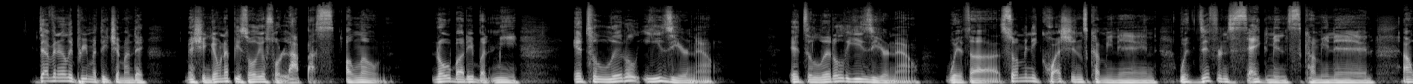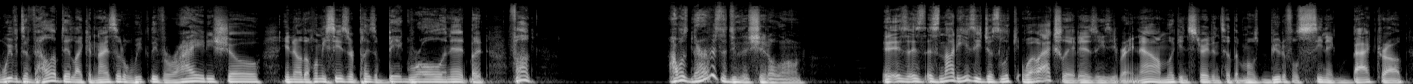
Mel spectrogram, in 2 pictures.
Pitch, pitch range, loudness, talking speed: 110 Hz, 100-125 Hz, -16 LUFS, 190 wpm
